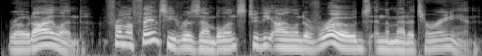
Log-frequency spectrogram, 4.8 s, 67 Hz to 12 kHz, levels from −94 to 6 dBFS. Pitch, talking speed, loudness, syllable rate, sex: 155 Hz, 160 wpm, -17 LUFS, 5.8 syllables/s, male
